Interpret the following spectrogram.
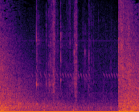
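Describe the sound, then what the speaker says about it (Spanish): Gunshots in the zombie video game Contagion crack out in a burst of sharp reports, then a louder, heavier blast near the end, with a constant hiss of background noise. "No escuchas ni siquiera mis disparos."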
